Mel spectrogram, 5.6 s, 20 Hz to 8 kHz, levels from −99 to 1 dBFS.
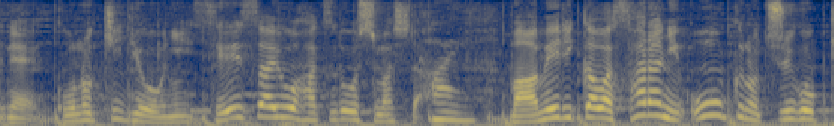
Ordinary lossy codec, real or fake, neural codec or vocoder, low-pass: none; fake; codec, 16 kHz, 8 kbps, FreqCodec, larger model; none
